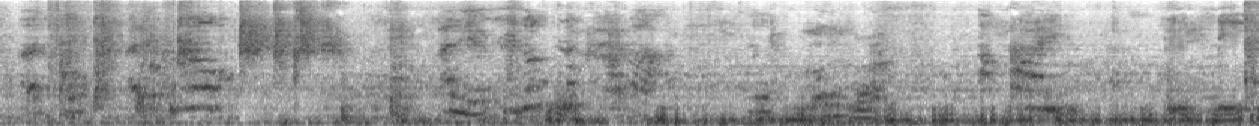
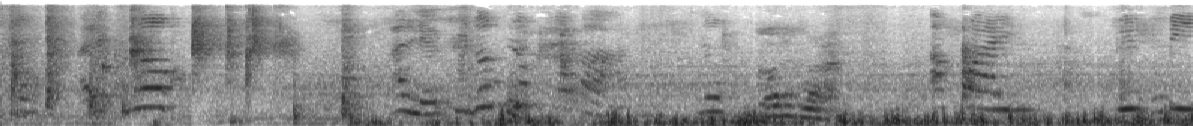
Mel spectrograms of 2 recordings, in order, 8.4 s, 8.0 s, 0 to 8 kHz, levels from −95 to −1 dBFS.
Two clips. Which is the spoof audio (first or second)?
first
